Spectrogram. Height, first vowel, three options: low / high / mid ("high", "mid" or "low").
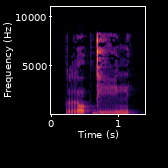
mid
